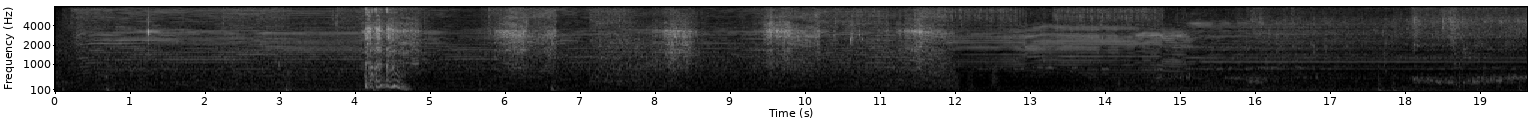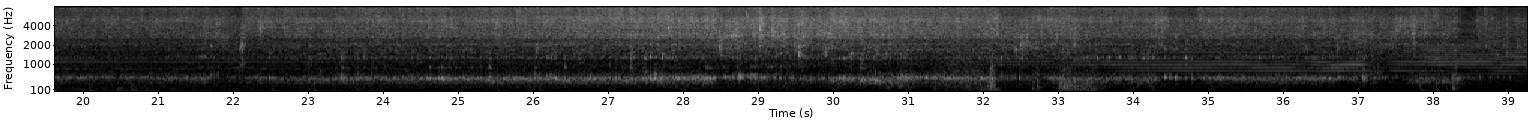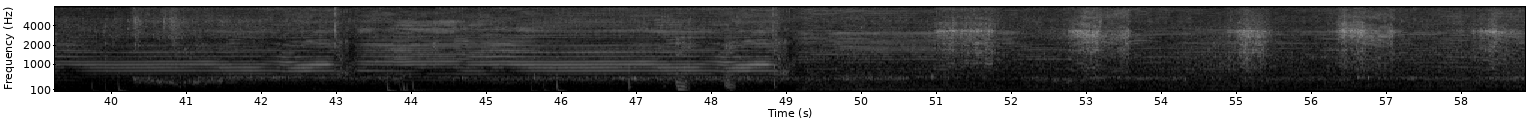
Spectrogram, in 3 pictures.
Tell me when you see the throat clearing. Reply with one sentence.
You can hear the throat clearing from 3.7 to 4.8 s, from 31.3 to 33.6 s and from 46.9 to 48.9 s.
